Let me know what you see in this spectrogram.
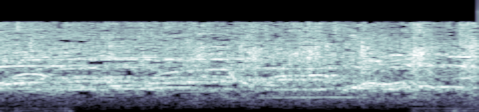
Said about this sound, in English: The tubby reality TV host has been getting deafening applause from the wildly intoxicated crowd.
